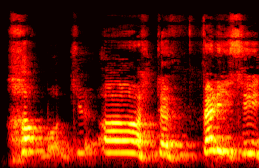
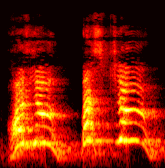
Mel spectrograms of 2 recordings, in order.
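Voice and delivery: usual speaking voice

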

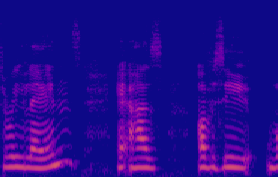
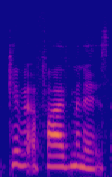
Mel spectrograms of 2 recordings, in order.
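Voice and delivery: ordinary talk

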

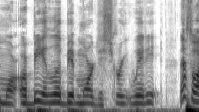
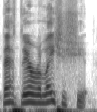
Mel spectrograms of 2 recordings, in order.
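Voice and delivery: ordinary delivery

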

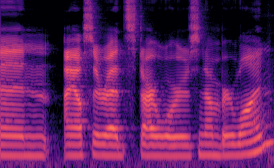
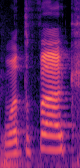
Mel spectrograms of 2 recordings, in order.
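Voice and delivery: startled shout, pitched up; shocked; 7 semitones higher, 7 dB louder than usual. Retold or imitated. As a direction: blurt it out in shock. Kid reacts to superhero.

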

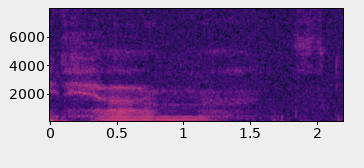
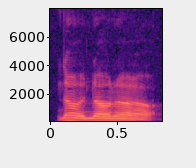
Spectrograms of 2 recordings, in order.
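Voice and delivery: higher, mock British refusal; bad British accent; 6 semitones higher than usual. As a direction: imitate a British friend objecting. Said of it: "sorry for this horrible accent".

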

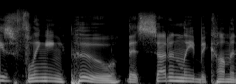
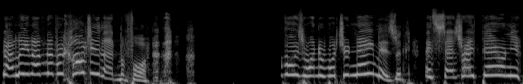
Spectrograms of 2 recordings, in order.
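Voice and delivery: a monkey just waking up to speech; smart monkey. Acted. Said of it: "you do the monkey".

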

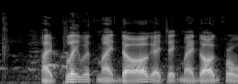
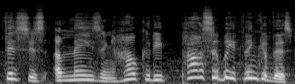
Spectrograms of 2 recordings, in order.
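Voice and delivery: amazed; 13 semitones higher than usual. Retold or imitated. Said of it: "I thought".

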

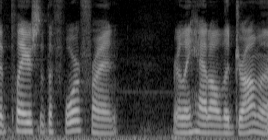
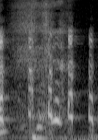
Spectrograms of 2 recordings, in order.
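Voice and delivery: high laugh that hurts; pained laugh. Real, not acted. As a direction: laugh through real pain. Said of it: "it hurts to laugh".

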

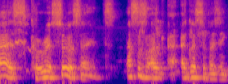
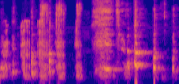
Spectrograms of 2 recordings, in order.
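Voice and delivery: airy, voiceless high giggle; breathy laugh; 5 dB quieter than usual. Real, not acted. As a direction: wheeze out a giggle.

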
